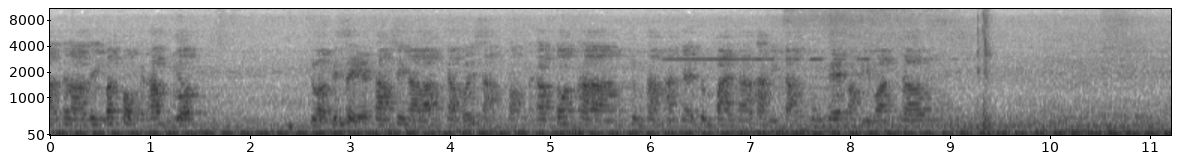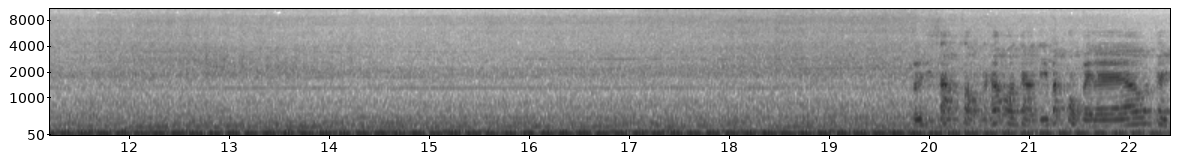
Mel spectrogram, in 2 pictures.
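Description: A train's diesel engine idles with a steady, throbbing rumble.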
